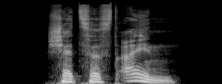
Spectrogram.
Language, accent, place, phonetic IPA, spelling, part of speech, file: German, Germany, Berlin, [ˌʃɛt͡səst ˈaɪ̯n], schätzest ein, verb, De-schätzest ein.ogg
- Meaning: second-person singular subjunctive I of einschätzen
